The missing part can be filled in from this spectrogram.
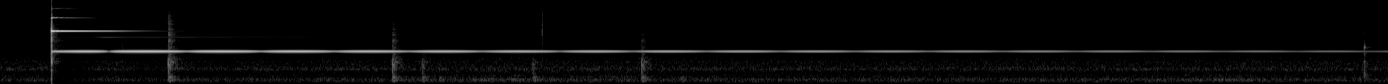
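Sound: meditation bell ringing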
